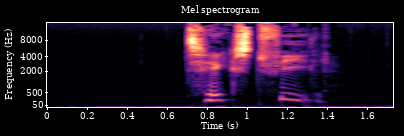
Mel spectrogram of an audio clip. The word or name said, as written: tekstfil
